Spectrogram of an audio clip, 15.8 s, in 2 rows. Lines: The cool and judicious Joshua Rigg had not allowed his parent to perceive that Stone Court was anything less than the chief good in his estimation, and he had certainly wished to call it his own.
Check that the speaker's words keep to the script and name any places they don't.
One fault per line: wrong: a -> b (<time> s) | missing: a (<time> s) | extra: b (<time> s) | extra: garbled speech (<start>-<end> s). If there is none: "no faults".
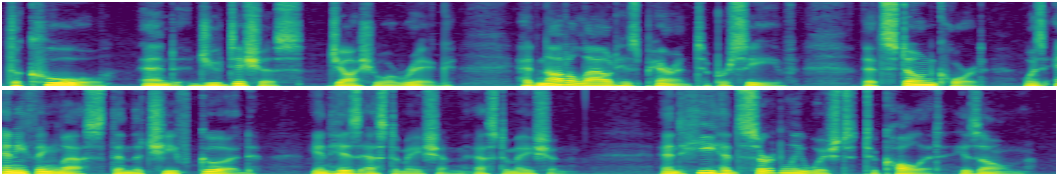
extra: estimation (11.4 s)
